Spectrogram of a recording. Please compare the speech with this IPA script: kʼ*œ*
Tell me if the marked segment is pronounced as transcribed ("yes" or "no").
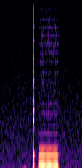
yes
